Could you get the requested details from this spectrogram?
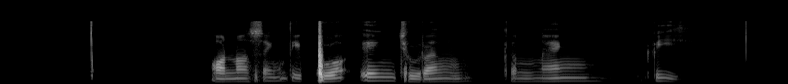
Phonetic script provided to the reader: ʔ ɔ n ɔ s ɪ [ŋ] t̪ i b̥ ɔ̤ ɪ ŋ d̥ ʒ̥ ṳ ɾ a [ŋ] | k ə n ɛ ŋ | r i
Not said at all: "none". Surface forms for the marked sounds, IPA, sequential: ŋ, ŋ

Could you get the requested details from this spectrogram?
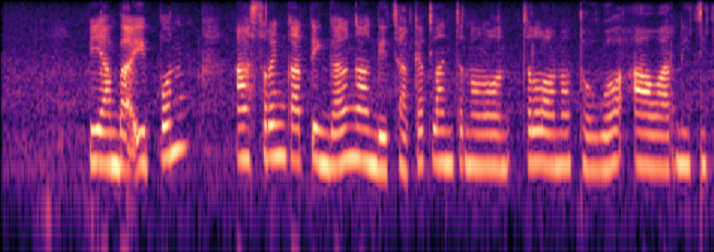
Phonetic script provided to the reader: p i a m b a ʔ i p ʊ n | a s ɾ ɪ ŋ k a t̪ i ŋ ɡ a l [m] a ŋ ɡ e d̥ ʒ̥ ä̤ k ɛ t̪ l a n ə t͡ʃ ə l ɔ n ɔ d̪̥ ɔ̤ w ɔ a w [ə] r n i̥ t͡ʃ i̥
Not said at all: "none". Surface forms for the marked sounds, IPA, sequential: ŋ, a

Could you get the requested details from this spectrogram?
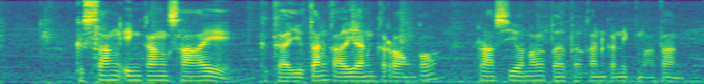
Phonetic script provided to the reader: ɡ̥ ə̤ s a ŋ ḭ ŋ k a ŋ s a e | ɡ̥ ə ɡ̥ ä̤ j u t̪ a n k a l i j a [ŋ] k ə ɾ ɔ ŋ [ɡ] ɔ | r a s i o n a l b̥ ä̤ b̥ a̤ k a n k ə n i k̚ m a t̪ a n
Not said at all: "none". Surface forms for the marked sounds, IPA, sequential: n, k

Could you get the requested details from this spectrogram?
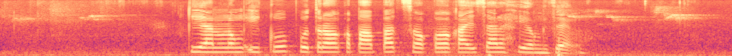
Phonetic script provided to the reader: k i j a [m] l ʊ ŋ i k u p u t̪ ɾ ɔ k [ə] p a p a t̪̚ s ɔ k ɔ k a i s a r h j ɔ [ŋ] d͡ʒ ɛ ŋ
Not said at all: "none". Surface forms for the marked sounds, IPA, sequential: n, ə, ŋ

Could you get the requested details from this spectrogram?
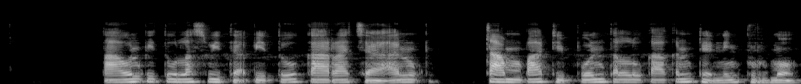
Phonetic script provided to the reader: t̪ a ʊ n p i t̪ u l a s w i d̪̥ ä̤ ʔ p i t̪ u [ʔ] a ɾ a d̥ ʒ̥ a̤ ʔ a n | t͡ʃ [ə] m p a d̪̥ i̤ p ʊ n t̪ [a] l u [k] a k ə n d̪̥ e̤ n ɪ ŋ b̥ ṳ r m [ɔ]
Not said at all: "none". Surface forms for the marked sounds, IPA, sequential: k, a, ə, k, ɔ

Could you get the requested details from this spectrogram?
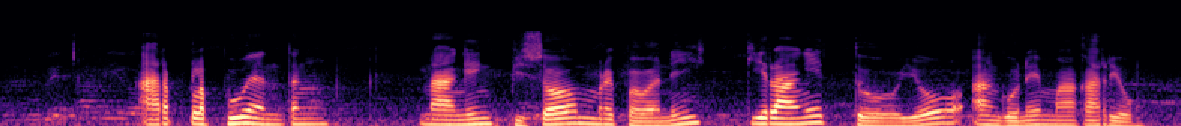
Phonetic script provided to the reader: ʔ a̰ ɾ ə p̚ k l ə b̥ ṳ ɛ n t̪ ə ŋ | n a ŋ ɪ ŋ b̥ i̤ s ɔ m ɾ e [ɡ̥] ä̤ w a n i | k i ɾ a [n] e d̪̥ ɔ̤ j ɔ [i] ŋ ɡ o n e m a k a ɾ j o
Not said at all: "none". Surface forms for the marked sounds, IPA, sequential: b̥, ŋ, a

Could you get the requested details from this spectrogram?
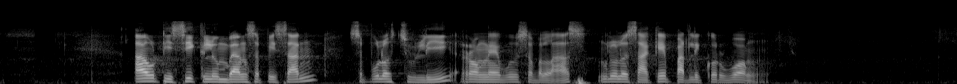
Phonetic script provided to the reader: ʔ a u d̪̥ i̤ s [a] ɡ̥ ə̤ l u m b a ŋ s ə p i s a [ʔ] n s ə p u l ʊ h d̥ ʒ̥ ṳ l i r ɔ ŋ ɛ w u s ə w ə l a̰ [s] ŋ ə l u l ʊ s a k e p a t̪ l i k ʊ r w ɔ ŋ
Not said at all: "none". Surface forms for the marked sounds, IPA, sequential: i, none, s

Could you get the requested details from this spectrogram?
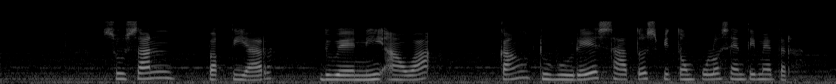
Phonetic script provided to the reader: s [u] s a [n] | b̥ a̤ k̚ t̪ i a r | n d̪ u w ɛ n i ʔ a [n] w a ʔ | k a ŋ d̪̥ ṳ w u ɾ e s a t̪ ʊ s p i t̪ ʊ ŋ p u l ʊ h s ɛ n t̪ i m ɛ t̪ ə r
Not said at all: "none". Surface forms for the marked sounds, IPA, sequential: u, n, none

